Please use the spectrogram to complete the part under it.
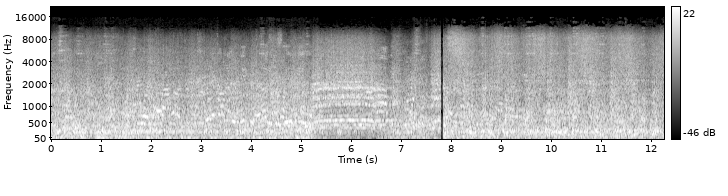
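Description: A roller coaster train rattles and clatters loudly along a wooden track.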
